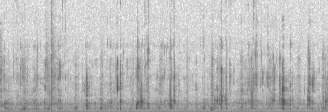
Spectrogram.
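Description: A person chewing a mouthful of sushi roll, close to the microphone: soft, irregular wet clicks of the mouth and food, several a second.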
